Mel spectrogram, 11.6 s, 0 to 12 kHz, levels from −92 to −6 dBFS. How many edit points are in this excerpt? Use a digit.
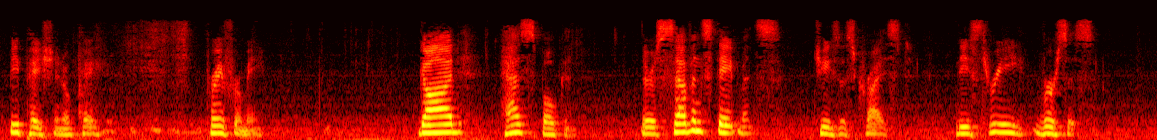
4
